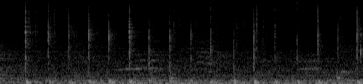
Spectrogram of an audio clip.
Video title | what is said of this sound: How to make a duck breast with perfect crispy skin | if you can hear how crispy it is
